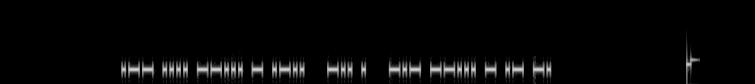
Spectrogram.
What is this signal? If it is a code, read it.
Morse code, heard as a keyed tone, about 36 wpm, 700 Hz. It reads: WH7TL DE K7TAN
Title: USA Callsign DE Callsign - 5 Characters - 35wpm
